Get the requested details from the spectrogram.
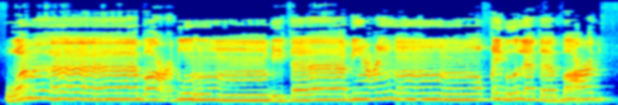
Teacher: وَمَا بَعْضُهُمْ بِتَابِعٍ قِبْلَةَ بَعْضٍ، الف سے پہلے زبر الف مدہ 2 سیکنڈ تک لمبا کر رہا ہے۔ ضاد مستعلیہ میں سے ہے، موٹا پڑھیں گے منہ اور آواز کو کھول کر۔ میم ساکن کے بعد با اخفاء شفوی کا قاعدہ ہے، یہاں پہ ہم غنہ کر کے پڑھیں گے۔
